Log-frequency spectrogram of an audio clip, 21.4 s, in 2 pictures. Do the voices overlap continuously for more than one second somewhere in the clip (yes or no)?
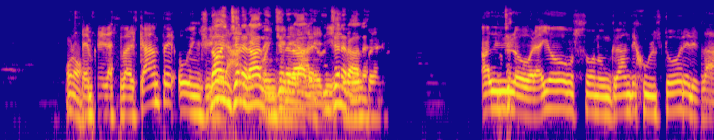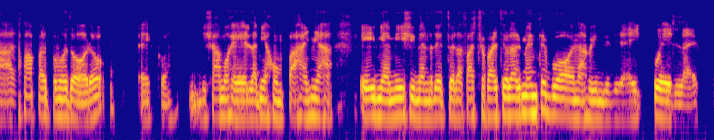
yes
